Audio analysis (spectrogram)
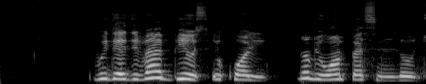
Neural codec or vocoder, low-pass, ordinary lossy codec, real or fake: none; 19.8 kHz; Opus, 32 kbps; real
